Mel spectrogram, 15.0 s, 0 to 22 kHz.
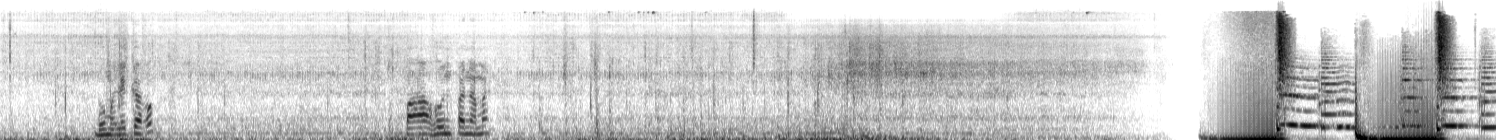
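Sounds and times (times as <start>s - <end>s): bicycle riding rumble: 0.0s - 11.8s
electronic music with heavy beat: 12.0s - 14.9s.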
